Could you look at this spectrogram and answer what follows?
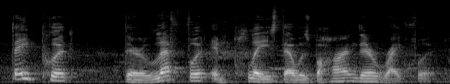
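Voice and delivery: put-on storytelling voice for children; gentle read-aloud storyteller; story narration. A narrator's reading. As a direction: read it like a picture book aloud.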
